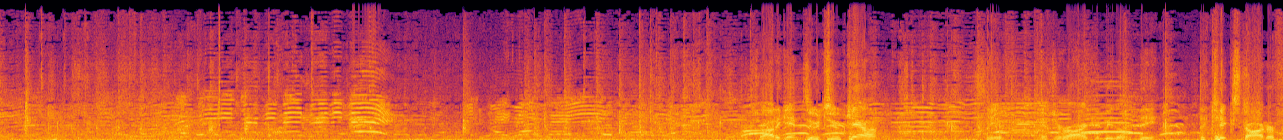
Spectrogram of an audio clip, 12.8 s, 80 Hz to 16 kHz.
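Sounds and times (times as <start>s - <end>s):
dugout crowd cheering and chanting at softball game: 0.0s - 12.8s
people clapping: 0.0s - 12.8s
people shouting: 1.7s - 4.0s, 4.8s - 12.8s
speech: 7.6s - 8.9s, 9.9s - 12.8s.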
